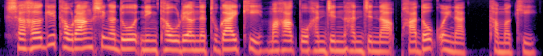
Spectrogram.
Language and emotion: Manipuri, neutral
